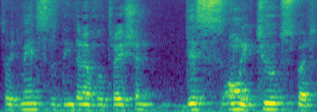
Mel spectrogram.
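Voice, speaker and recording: A man with a Portuguese accent talks at a fairly quick pace and a fairly high pitch. There is audible room echo and noticeable background noise. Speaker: aquascaper. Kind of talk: live demonstration workshop. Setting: livestream in a showroom. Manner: halting. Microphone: too quiet.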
